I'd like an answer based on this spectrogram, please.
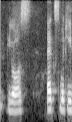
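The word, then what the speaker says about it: deus ex machina: ये था कि उसमें योस एक्स मैकी इसको मशीना नहीं पढ़ना आपने डिस एक्स मकी है ये इसका बड़ा ज्यादा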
